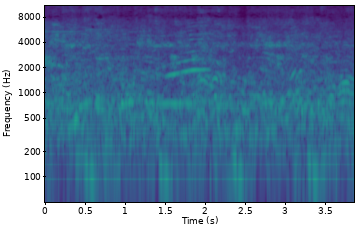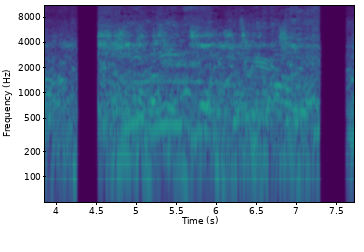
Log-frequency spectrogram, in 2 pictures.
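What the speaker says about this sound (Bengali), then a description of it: "সেই ভিড়টা আমাদের একবার দেখাবো, যে প্রচুর পরিমাণে ভিড়" Dense crowd chatter fills a busy fair, many overlapping voices murmuring and calling nearby in a constant hubbub, cut briefly by two short gaps.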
